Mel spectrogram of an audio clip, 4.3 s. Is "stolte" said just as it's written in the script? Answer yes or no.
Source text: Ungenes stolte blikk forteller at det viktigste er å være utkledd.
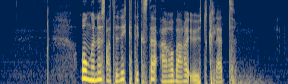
no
